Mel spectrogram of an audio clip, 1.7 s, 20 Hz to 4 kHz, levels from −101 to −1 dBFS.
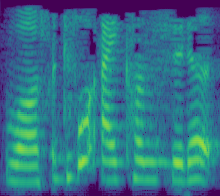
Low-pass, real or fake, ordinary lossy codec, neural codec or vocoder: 3.6 kHz; fake; MP3, 16 kbps; codec, 16 kHz, 1 kbps, X-Codec, HuBERT features, trained on balanced general audio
